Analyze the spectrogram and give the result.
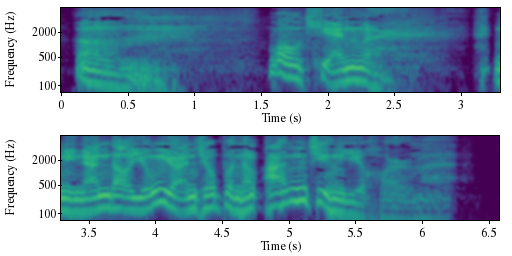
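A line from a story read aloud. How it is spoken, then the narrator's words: Low, alluring voice. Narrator (Chinese): 一声低沉却充满了煽动的吸引力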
